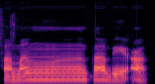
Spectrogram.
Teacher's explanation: اگر آپ اس کو فمن تبع بولیں گے تو وہ غلط ہوگا، کیونکہ فمن میں غنہ نہیں ہوتا. فمن جب آپ اس کو ناک سے ادا کریں گے، اس کو ناک کے اندر کھینچیں گے کہ 2 سیکنڈز کے لیے، تو وہ صحیح طریقے سے غنہ ہوتا ہے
